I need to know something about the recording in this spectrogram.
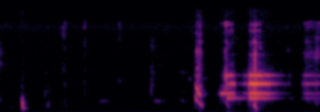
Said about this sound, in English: yeah, something like a movie or something going on TV. Okay. Or her husband having a phone conversation.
